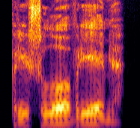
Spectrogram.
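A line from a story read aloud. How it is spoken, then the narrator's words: Purred. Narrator (Russian): мурлыкнула она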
